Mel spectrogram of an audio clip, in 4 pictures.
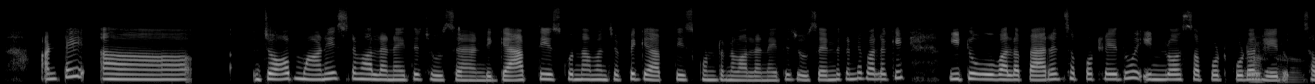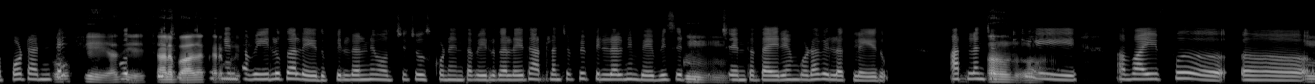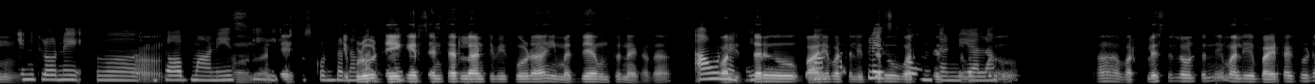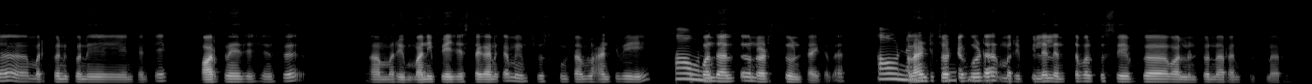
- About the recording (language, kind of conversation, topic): Telugu, podcast, పని లక్ష్యాలు కుటుంబ జీవనంతో ఎలా సమతుల్యం చేసుకుంటారు?
- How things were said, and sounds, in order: tapping; in English: "జాబ్"; in English: "గాప్"; in English: "గాప్"; in English: "ప్యారెంట్స్ సపోర్ట్"; in English: "ఇన్ లాస్ సపోర్ట్"; in English: "సపోర్ట్"; in English: "బేబీసిటర్‌కి"; in English: "జాబ్"; in English: "డే కేర్ సెంటర్"; in English: "లైఫ్"; in English: "వర్క్ ప్లేస్‌లో"; in English: "వర్క్"; in English: "వర్క్"; in English: "ఆర్గనైజేషన్స్"; in English: "మనీ పే"; in English: "సేఫ్‌గా"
